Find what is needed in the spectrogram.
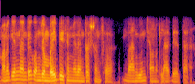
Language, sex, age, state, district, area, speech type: Telugu, male, 18-30, Andhra Pradesh, Guntur, urban, conversation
